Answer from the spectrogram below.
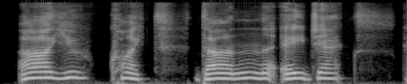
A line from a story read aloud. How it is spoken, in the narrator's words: Kalindora asks with a sigh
